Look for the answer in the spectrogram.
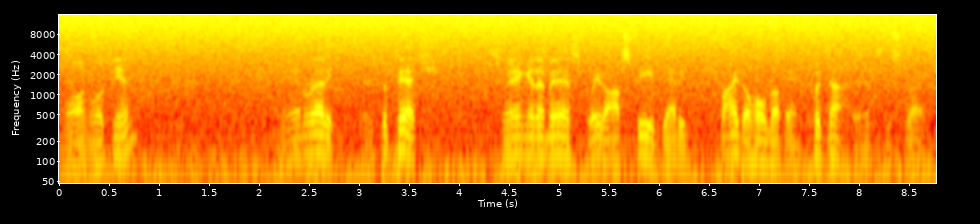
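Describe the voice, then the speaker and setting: A man's voice: on the low side, moderate pace. A man doing live radio play-by-play commentary as a baseball announcer. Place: ballpark broadcast position. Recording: hissy, noisy radio broadcast recording.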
